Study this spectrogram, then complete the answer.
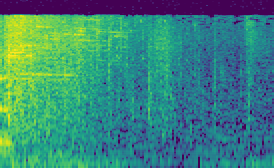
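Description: Rocks crash and clatter.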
